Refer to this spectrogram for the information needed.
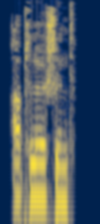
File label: "ablöschend", German; adjectives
